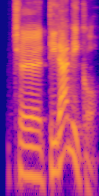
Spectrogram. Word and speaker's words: tiránico: Tiránico. Okay, so we say tyrannical, and you say con una O, tiránico. Okay?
